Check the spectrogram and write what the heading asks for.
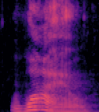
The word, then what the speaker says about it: while: куди котрий який без букви H Чаклунка відьма while час проміжок часу без букви H хитрощі White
